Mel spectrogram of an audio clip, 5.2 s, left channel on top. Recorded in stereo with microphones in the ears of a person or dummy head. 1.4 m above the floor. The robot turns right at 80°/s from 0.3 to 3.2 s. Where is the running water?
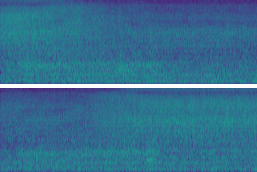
50° left, 1.2 m; by 5.2 s 80° right, 1.2 m.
